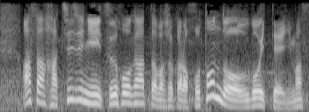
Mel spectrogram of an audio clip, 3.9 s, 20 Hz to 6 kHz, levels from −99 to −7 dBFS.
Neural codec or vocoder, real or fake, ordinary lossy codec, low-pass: none; real; none; 5.4 kHz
